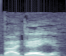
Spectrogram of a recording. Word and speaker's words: Vidalia: have now, because of, is it Vidalia? Yes, ma'am. And that's how I pronounce it too. Representative Reinders? You actually pronounced it correct.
